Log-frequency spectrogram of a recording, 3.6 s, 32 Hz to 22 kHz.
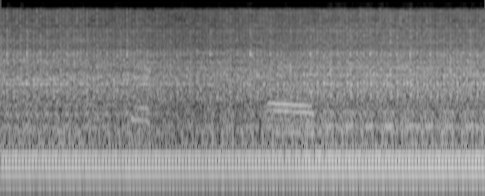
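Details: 2001 International 8100 dump truck, ISM11 Cummins diesel, 513,000 miles: deep, even idle thrumming about 200 beats a minute with no knocks or misses; healthy idle.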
